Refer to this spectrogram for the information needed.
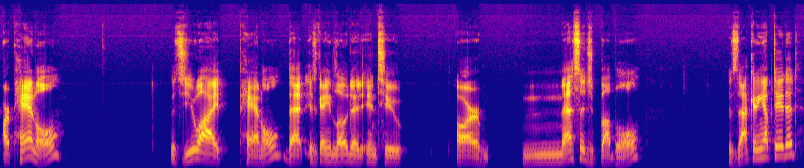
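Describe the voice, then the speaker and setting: A man's voice: medium pitch, animated, slow pace, long pauses, a bit bright. A man talking informally to himself as he works through code in a casual screencast, muttering as he troubleshoots. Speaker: programmer recording a coding session. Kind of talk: casual think-aloud screencast narration.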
